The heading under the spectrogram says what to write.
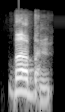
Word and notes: Bourbon: Indian

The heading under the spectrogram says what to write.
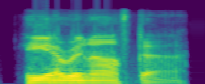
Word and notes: hereinafter: British English

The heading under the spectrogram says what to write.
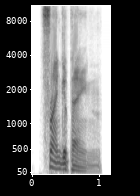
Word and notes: frangipane: British English

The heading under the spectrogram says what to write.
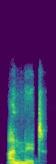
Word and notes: unknit: Indian

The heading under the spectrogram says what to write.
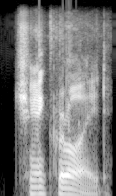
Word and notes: chancroid: American English

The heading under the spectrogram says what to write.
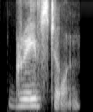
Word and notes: gravestone: Indian

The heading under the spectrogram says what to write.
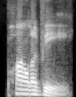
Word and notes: Pahlavi: American English

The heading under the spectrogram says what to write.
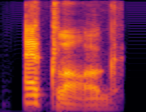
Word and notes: eclogue: British English

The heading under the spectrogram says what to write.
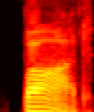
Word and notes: bot: American English

